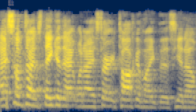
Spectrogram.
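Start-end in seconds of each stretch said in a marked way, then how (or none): none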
